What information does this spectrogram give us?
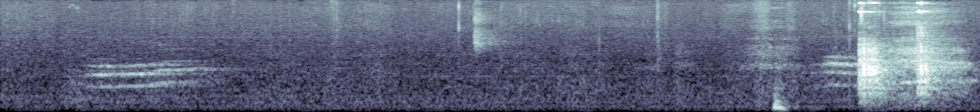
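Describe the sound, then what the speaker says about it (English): A cat meows softly in the background a couple of times, faint and somewhat distant, with some clattering kitchen noises near the end. "You can probably hear my cat in the background."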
